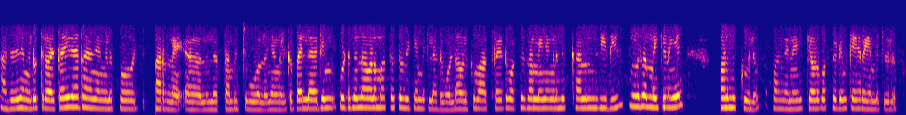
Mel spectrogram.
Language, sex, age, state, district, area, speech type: Malayalam, female, 18-30, Kerala, Thrissur, rural, conversation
